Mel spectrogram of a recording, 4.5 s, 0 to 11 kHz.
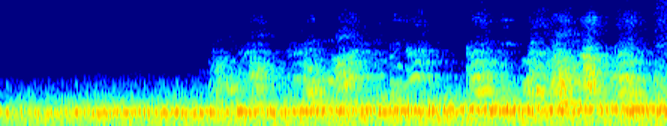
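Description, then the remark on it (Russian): A pack of 86 sled dogs of Amundsen's polar team, setting out toward the pole at temperatures down to minus 56, barks and whimpers restlessly in overlapping bursts, starting after a moment of steady low rumble that continues underneath. The yelps and whines come repeatedly. “Взяв с собой 86 выживших собак, команда отправилась в путь.”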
